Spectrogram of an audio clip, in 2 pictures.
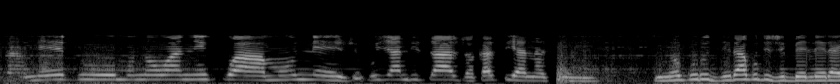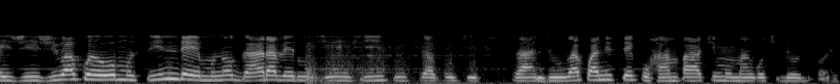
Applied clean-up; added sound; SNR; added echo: neural separator model SepFormer DNS4.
